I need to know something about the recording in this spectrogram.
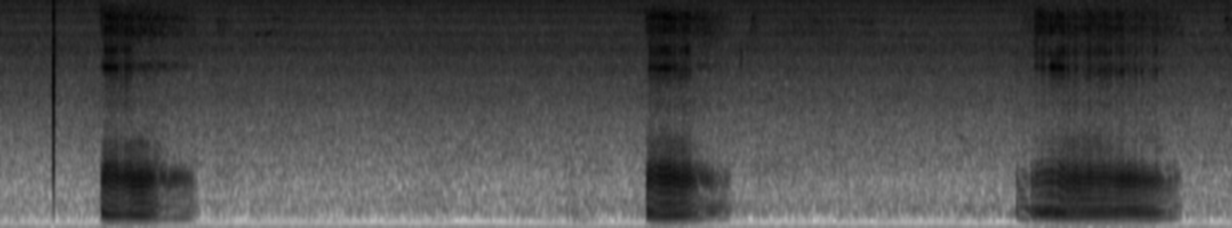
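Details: Female dog snoring, sprawled on the bed at night, tired after an afternoon bath: three slow, rough snoring breaths with quiet pauses, about eleven breaths a minute.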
